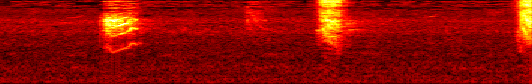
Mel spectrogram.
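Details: Female double-collared seedeater calling to stir males into song: three short, very high thin notes spaced about a second apart, the first with a quick downward slur, over a steady low background hiss.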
